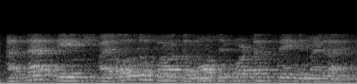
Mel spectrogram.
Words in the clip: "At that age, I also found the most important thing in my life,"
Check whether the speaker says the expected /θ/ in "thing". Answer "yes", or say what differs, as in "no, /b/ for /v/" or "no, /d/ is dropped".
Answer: no, /t/ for /θ/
